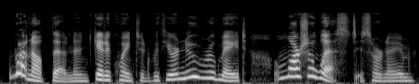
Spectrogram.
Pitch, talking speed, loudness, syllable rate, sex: 220 Hz, 215 wpm, -18 LUFS, 5.4 syllables/s, female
